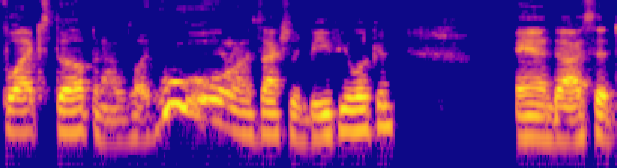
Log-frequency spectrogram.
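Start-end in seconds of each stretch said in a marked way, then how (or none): 1.0-1.5 high, rising mock-impressed ooh. Recalling the flexed picture, high impressed ooh. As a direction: coo it high in playful admiration. Mimes own impressed reaction to flexing.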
